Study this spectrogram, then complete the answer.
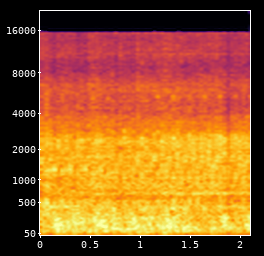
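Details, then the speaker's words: Mitsubishi L200 Triton diesel just started, still cold, heavy starter, blue-white smoke, worn injectors suspected: loud, uneven, lumpy, clattery idle with no smooth rhythm. "Nah itu asapnya dan suaranya juga pincang"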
